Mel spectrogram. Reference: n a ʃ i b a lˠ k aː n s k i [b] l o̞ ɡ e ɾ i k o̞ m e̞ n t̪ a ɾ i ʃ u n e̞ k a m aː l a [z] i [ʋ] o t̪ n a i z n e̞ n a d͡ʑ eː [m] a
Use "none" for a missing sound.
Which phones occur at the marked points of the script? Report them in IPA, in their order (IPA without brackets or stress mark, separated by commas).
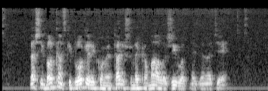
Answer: b, ʒ, ʋ, ɲ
